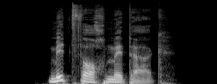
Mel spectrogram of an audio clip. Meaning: Wednesday noon
- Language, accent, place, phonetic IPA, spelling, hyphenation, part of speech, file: German, Germany, Berlin, [ˈmɪtvɔχˌmɪtaːk], Mittwochmittag, Mitt‧woch‧mit‧tag, noun, De-Mittwochmittag.ogg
